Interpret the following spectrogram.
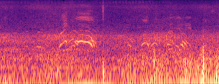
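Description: Players' shouts on a football training pitch: a few rising-and-falling calls in the middle, over a steady low rumble, with a single sharp knock about two seconds in.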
